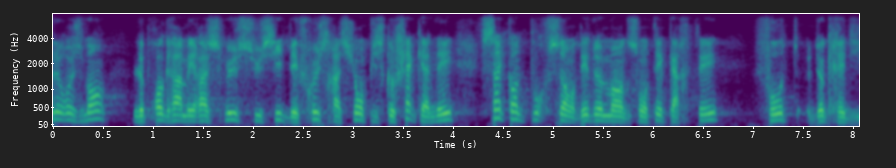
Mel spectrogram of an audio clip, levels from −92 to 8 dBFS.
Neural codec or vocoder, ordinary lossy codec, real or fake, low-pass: none; Opus, 32 kbps; real; 7.2 kHz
